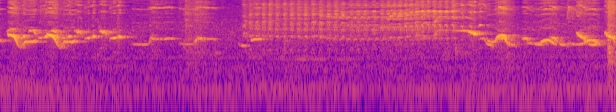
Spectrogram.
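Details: Mutant grey laughingthrush singing as it dances: twisting whistled phrases, a quieter middle of rough, noisy sound, then a return to rapid, looping whistles.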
